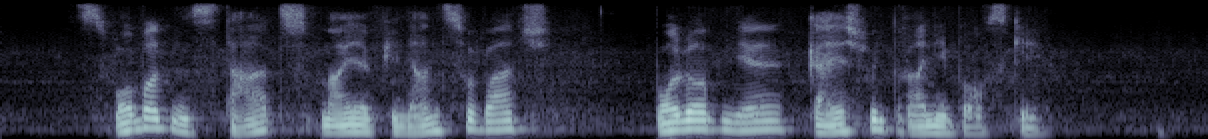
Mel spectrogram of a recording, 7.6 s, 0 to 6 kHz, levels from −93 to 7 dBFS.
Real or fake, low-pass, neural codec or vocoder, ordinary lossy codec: fake; 5.4 kHz; codec, 16 kHz, 4 kbps, X-Codec, HuBERT features, trained on general audio; AAC, 48 kbps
